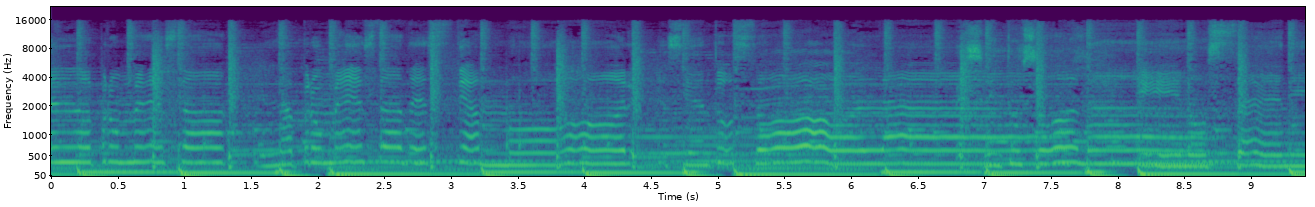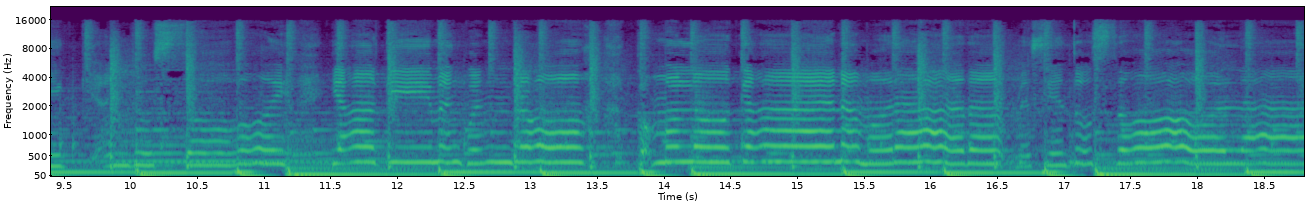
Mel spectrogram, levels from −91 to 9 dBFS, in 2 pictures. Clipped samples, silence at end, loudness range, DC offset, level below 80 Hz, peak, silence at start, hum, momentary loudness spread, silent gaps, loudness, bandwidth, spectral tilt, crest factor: under 0.1%; 0 s; 3 LU; under 0.1%; -28 dBFS; -6 dBFS; 0 s; none; 5 LU; none; -20 LUFS; 16.5 kHz; -5 dB/octave; 14 dB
